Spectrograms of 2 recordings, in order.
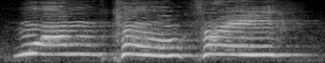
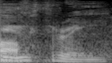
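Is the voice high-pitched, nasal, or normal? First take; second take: nasal; normal. First: It is said in a high, nasal voice. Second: It is said in a normal male voice.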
